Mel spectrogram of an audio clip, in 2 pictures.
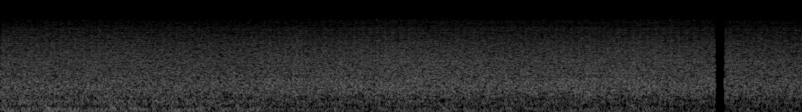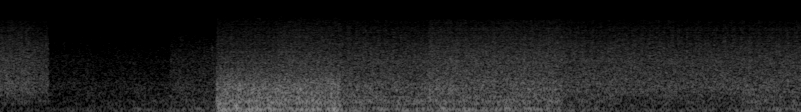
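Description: Water hoses spray with a steady hiss.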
